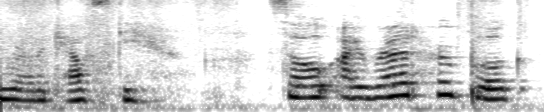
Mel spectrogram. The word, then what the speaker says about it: Ratajkowski: be i read emily ratakowski saw how you say it okay i looked it up i was right emily radakowski so i read her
